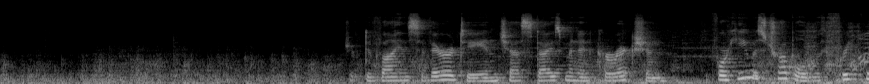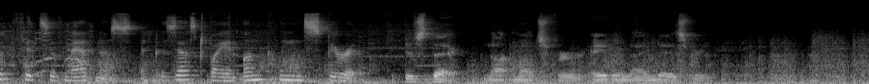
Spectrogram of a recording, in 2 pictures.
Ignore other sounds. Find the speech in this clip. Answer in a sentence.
The speech can be heard from 3.5 to 15.8 s.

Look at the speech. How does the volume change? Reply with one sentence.
The volume of the speech stays about the same.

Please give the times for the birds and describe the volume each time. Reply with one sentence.
You can't hear the birds here.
